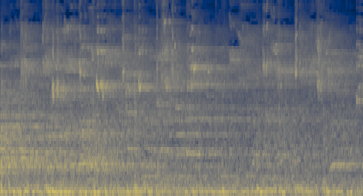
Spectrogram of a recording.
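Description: A basketball bouncing on a hardwood court, with a few short high squeaks of shoes and the background chatter of spectators in a large gym.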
